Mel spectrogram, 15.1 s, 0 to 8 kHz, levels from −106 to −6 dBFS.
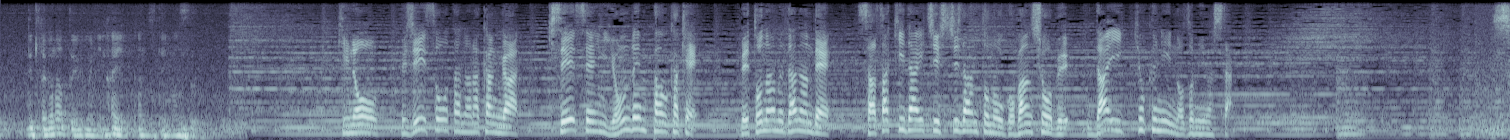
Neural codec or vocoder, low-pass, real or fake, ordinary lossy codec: none; 7.2 kHz; real; none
